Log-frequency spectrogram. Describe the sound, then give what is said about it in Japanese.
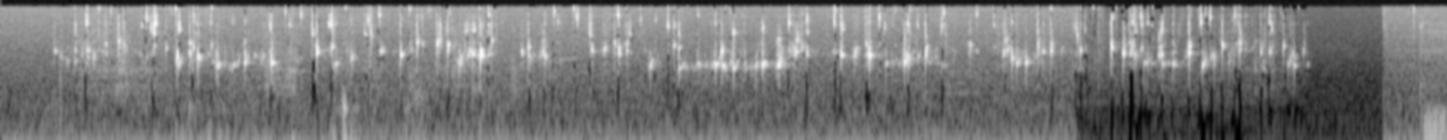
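Water drips in a limestone cave, with many irregular, crisp drops pattering continuously at a moderate level. The dripping cuts briefly to near silence shortly before the end. “どこかで水が流れる音が耳に心地よいが、鍾乳洞が生えた天井がぬらぬらと不気味に光っている。”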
